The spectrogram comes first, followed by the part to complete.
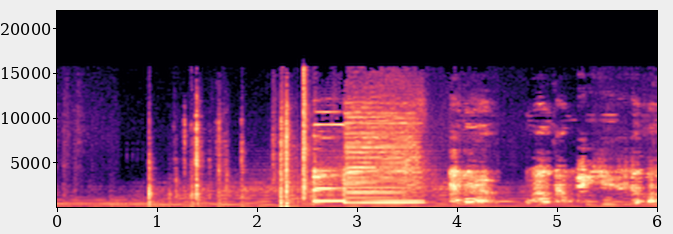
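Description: A plug clicks into a wall socket, then the UV sterilizer box sounds a brief power-on chime and a recorded voice starts announcing the disinfection machine. Background music plays throughout.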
